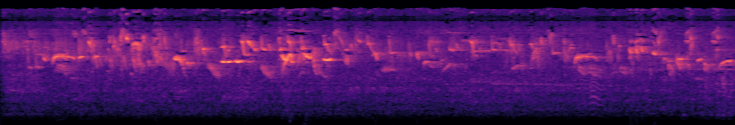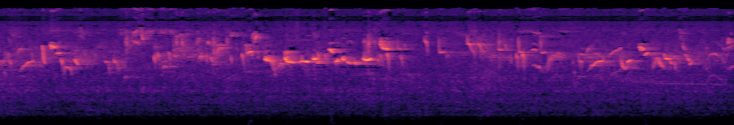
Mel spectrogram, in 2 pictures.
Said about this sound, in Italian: Camminò per ore ascoltando il canto degli uccelli e il fruscio delle foglie.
